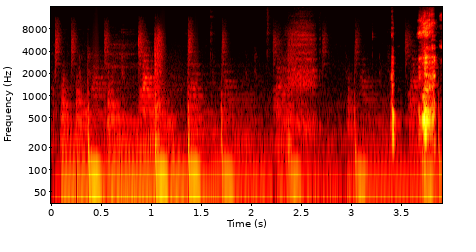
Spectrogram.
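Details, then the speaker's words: A single short, harsh cough from an adult streamer with an endless cough after a cold (says not bronchitis) rises out of loud background music; post-viral cough. "uh with the stream if the cough it's too much I'm gonna I'll cut it bronchitis no no just the endless cough after a cold it's pretty fun"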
